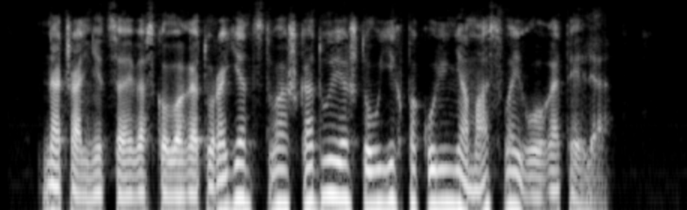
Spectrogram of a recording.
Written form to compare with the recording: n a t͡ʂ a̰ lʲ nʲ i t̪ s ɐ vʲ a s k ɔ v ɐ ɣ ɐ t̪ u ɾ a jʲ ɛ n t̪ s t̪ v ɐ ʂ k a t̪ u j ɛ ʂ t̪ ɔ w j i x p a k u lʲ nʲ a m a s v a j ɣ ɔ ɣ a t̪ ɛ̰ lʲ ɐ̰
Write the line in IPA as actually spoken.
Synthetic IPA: n a t͡ʂ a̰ lʲ nʲ i t̪ s ɐ vʲ a s k ɔ v ɐ ɣ ɐ t̪ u ɾ a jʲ ɛ n t̪ s t̪ v ɐ ʂ k a d̪ u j ɛ ʂ t̪ ɔ w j i x p a k u lʲ nʲ a m a s v a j ɣ ɔ ɣ a t̪ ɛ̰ lʲ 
